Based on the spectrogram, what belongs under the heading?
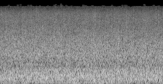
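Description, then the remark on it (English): A steady, loud roar of rushing water fills the scene, a waterfall pouring continuously with broad hissing noise and no pauses or voices. “Yeah, I'm gonna do one in front of this waterfall.”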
